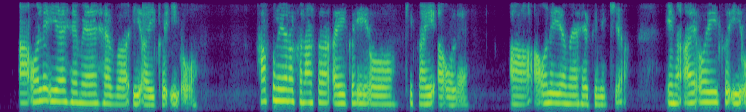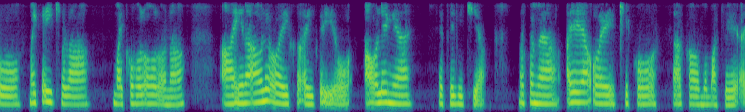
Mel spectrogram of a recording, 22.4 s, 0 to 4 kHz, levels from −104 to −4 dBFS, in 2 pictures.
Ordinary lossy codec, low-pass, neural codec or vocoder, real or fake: none; 3.6 kHz; none; real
